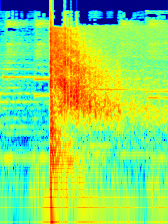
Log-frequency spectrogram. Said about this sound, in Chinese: 巨大的枪声震动场上所有人的耳膜。枪弹准确地击中牛的肋骨，那头牛一下子就倒下去了。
